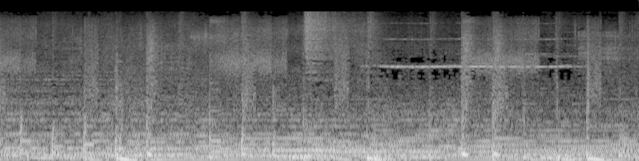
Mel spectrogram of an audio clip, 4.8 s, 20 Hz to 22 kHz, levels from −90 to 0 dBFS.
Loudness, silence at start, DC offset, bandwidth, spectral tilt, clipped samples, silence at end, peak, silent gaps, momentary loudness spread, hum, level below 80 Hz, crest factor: -18 LUFS; 0 s; under 0.1%; 16.5 kHz; -6 dB/octave; under 0.1%; 0 s; -4 dBFS; none; 3 LU; none; -24 dBFS; 14 dB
